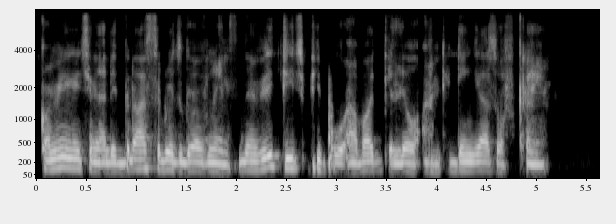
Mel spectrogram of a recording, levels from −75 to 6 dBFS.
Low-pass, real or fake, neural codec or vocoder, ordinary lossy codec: 7.2 kHz; fake; codec, 16 kHz, 4 kbps, X-Codec, HuBERT features, trained on general audio; none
